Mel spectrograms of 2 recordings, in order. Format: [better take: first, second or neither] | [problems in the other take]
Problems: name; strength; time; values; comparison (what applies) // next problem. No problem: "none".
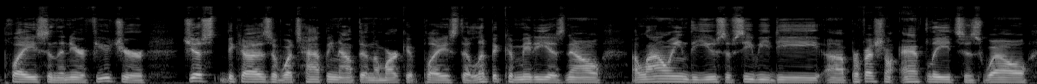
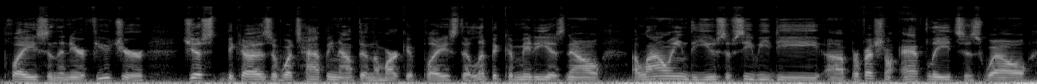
first | wind noise on the microphone; occasional gusts; 25 dB below the speech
